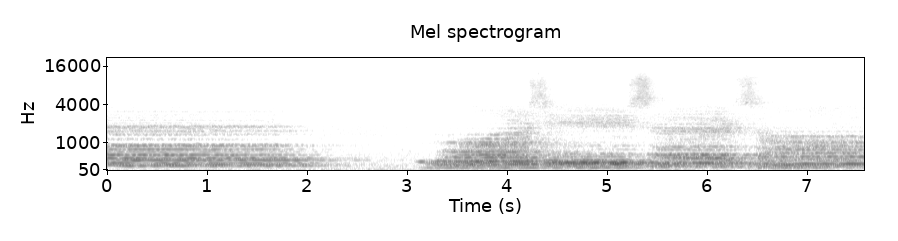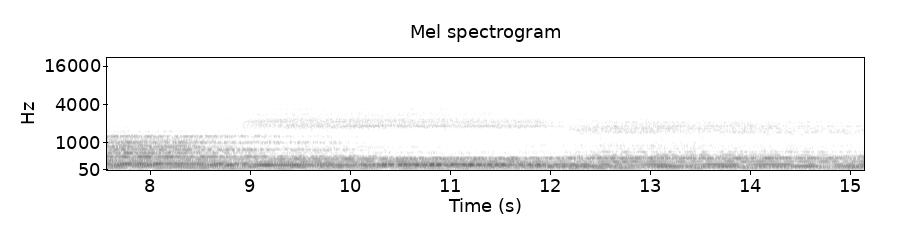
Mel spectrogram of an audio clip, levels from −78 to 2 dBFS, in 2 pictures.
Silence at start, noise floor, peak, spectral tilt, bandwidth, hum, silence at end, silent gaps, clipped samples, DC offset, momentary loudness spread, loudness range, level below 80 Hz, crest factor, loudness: 0 s; -65 dBFS; -24 dBFS; -7 dB/octave; 14.5 kHz; none; 0 s; none; under 0.1%; under 0.1%; 10 LU; 6 LU; -68 dBFS; 16 dB; -42 LUFS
